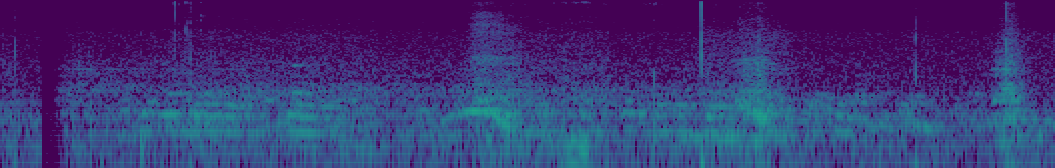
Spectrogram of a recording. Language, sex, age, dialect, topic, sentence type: Chhattisgarhi, male, 25-30, Western/Budati/Khatahi, agriculture, question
